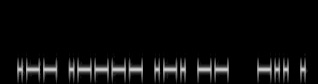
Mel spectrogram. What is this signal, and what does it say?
Morse code, heard as a keyed tone, about 28 wpm, 700 Hz. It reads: W1RM DE
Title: Practice QSO - Exchange 4 - Ending - 28wpm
